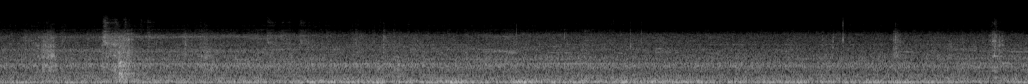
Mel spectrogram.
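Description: Diesel engine of a truck-mounted concrete pump running steadily while it pumps concrete, with a sharp knock about a second in.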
